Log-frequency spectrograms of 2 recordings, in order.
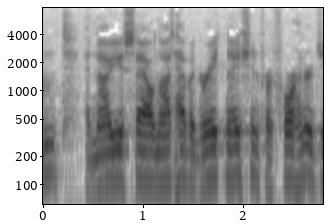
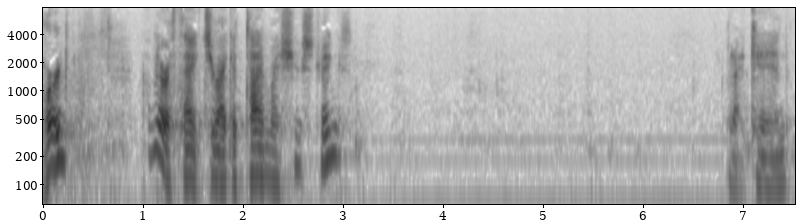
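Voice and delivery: tearful prayer; 7 dB quieter than usual. Retold or imitated. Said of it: "Sometimes I cried".

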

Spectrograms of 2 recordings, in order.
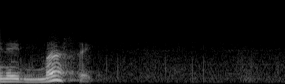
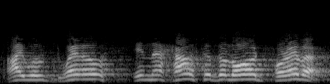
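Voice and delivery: higher, fuller restatement of the verse; lifted repeat of the promise; scripture recital; 6 semitones higher than usual. Acted. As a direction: sing it out a second time, rising.

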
